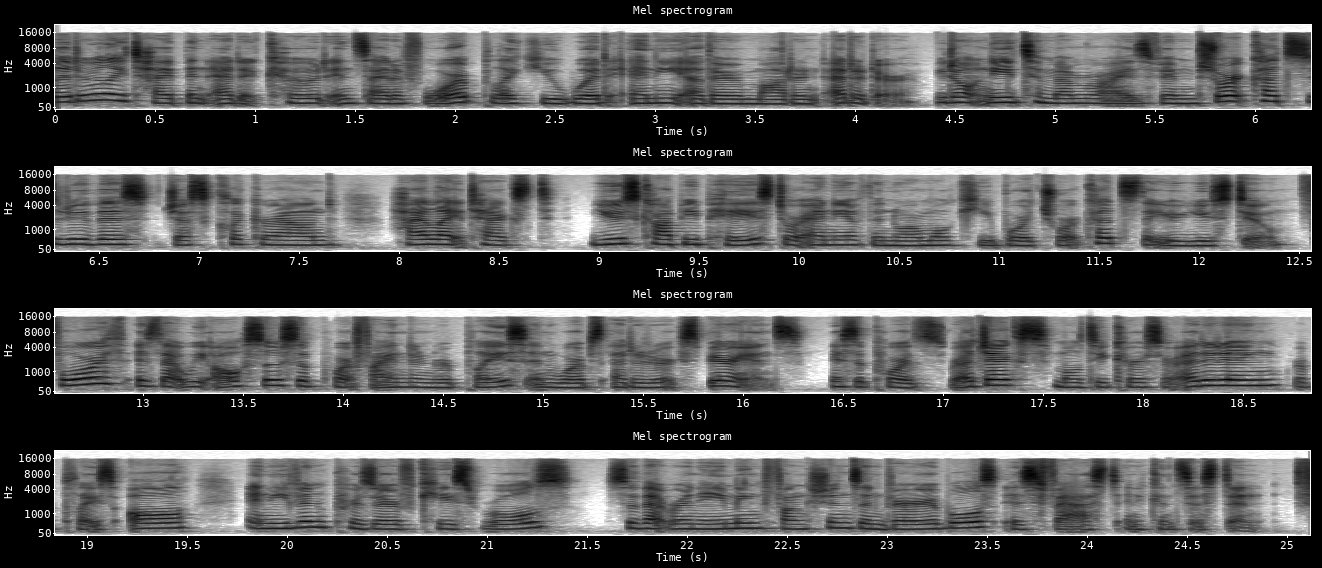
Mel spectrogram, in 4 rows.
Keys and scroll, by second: 7.8 BackSpace, 10.9 super+s, 17.1 super+f, 17.4 BackSpace, 18.2 super+a, 18.3 BackSpace, 19.1 *, 20.9 Right, 20.9 BackSpace, 21.8 super+z, 22.3 super+f.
